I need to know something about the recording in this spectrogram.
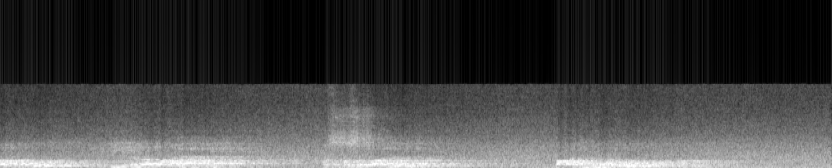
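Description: A middle-aged man sings through a microphone and loudspeakers in an echoing hall.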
